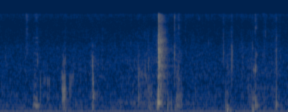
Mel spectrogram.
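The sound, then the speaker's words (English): Quiet mouth sounds of someone sipping water: small wet clicks and gulps scattered over a few seconds, with one sharper slurp midway and no talking. “Let me wet my throat.”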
